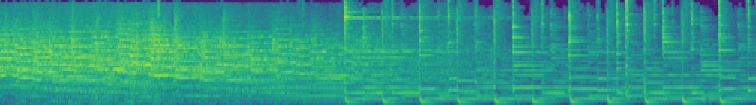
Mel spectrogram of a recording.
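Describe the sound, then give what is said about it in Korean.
Church bells in Boston peal in change ringing, bells of different weights struck one after another in a precise, repeating order. Their tones overlap into a ringing wash, and strikes grow sharper and more evenly spaced in the second half. “각각 무게가 다르기 때문에 서로 다른 속도로 움직이게 돼요. 그래서 하나의 소리를 낼 수는 없어요. 이런 종소리를 전조타종이라고 부르죠. 주의 깊게 들어보면 아주 정확한 순서에 따라 종소리가 울려요.”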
